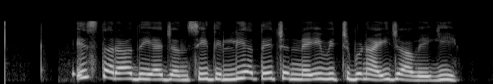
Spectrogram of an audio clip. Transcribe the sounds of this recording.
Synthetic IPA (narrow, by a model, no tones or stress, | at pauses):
ɪst̪əɾaːd̪iːeːd͡ʒənsiːd̪ɪlːiːət̪eːt͡ʃnəiːʋɪt͡ʃbəɽ̃aːiːd͡ʒaːʋeːɡiː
